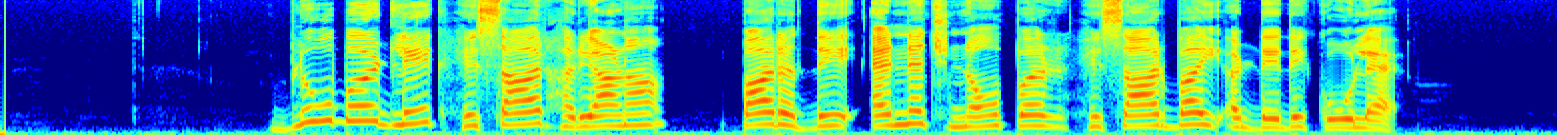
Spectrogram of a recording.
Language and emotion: Dogri, neutral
